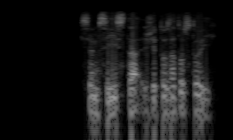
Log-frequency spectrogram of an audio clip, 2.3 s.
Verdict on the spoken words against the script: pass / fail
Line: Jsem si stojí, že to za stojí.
fail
